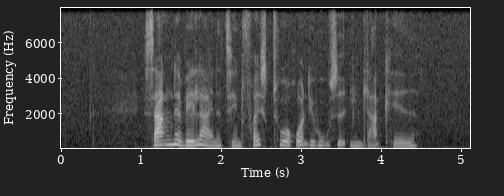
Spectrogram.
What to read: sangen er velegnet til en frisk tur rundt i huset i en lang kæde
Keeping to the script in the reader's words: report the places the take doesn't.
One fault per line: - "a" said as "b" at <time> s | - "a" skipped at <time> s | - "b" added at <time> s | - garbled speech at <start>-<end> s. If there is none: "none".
none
